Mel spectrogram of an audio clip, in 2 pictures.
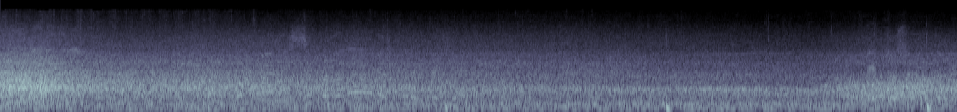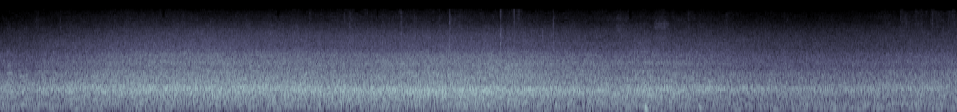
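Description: A large crowd roars and chants steadily in a stadium, swelling louder midway.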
